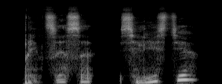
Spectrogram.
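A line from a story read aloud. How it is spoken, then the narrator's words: Whisper. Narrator (Russian): прошептала зебра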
